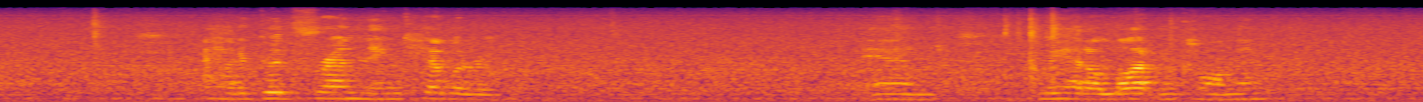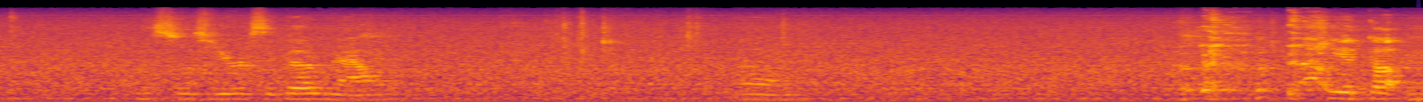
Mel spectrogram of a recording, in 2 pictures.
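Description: A young woman speaks calmly and close up, in short bursts with pauses.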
